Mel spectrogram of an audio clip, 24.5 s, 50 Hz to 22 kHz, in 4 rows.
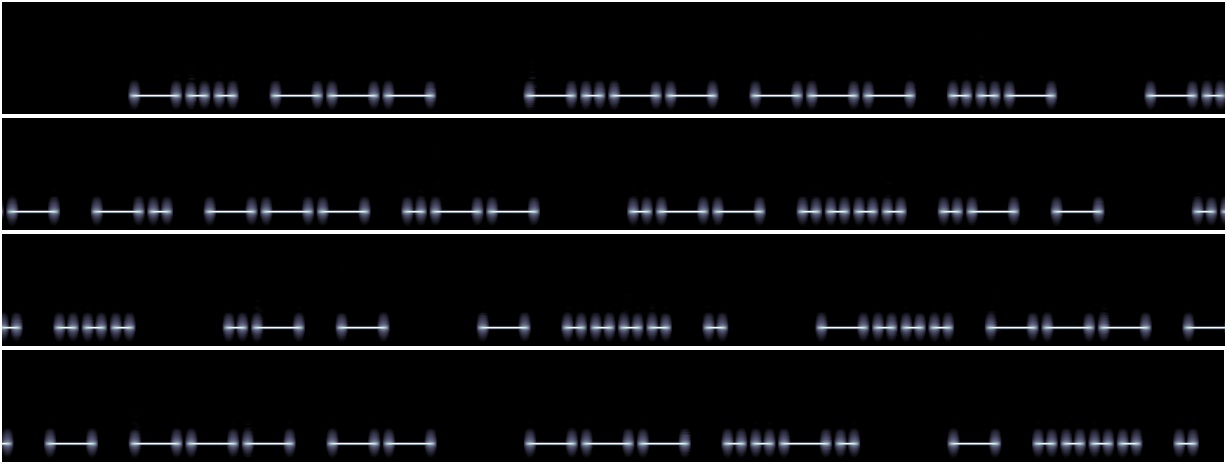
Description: Morse code, heard as a keyed tone, about 17 wpm, 700 Hz. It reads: DO YOU KNOW WHAT IS AT THE BOTTOM OF THE
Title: Sentences from Top 1000 Words - Review Part 6 - 17wpm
